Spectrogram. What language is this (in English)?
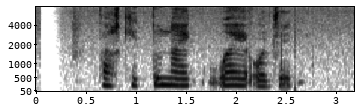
Sundanese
